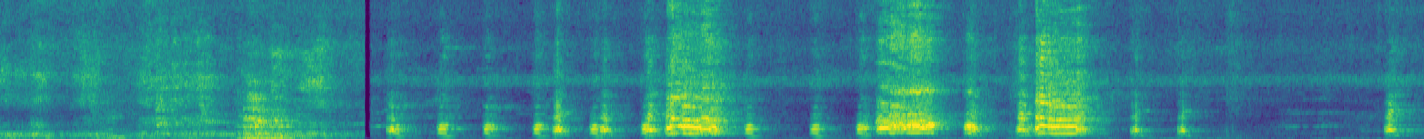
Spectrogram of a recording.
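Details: Rooster clucking rhythmically in a farmyard: an opening rough burst, then a steady run of short, evenly paced clucks building to louder, drawn-out cackling notes before fading to sparse single clucks.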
